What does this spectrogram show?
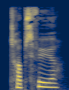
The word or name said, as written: tropsfører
